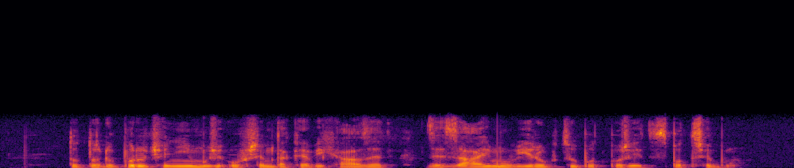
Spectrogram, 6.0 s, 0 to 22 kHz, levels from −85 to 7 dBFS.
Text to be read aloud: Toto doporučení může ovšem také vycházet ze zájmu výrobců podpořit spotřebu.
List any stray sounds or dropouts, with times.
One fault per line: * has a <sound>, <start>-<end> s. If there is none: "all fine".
all fine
